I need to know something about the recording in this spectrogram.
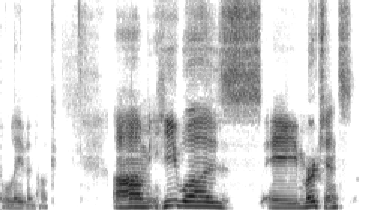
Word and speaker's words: Leeuwenhoek: That's how you say it, Leeuwenhoek.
